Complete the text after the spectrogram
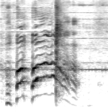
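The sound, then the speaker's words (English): A mobile phone rings with a short, bright melodic ringtone: a few quick tonal bursts and a falling chirp, clear, with no one talking over it. “I was just about to turn my phone off.”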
